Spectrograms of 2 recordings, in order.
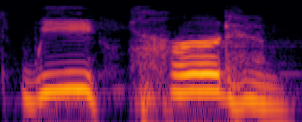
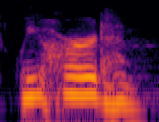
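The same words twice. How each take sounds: First: Heard stretched slow and weighty; slow emphatic quote. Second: Said in the usual way. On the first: Shown as a demonstration. Preacher to congregation, quoting John's witness, slow and emphatic. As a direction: let each word land, slowly stressing heard. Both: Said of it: "He says".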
